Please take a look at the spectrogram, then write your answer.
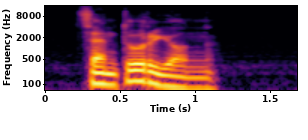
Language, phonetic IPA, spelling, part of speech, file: Polish, [t͡sɛ̃nˈturʲjɔ̃n], centurion, noun, Pl-centurion.ogg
